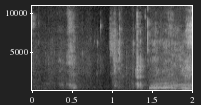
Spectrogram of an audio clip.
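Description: Soft handling of a child's fabric backpack: a few small clicks and rustles as a notebook is slid inside, then a woman's voice begins near the end.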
